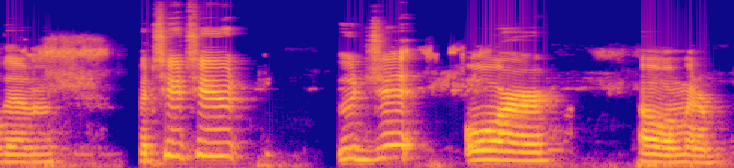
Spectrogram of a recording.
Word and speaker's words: Batutut: So it's Batutut. No. What? Batutut. Sorry about that. You lightly pronounced the last T, I think.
